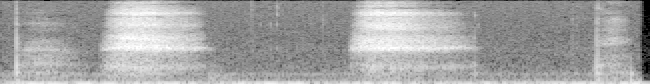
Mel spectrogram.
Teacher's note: Not sh with a high tongue, but sh with a low tongue. The tongue rises at the end of this syllable to prepare for the soft N, which sounds like it has a Y built into it, and the last ye sounds like a schwa.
